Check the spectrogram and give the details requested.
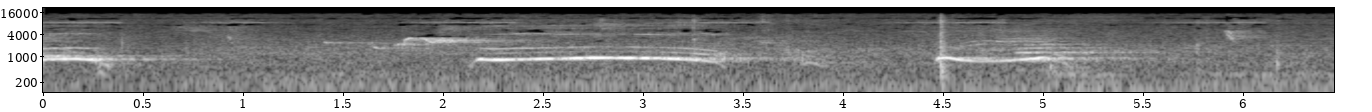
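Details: Coral-billed ground cuckoo producing a short whistle, then a long, gently rising and falling whistled note, and a later brief upswept whistle, amid scattered higher chirps of other birds.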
